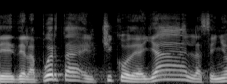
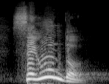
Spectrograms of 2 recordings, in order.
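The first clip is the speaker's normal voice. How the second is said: 1 anuncio fuerte; 10 semitones higher, 13 dB louder, slower than usual. Real, not acted. Anuncia nuevo punto.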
